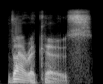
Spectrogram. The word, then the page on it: varicose: British English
